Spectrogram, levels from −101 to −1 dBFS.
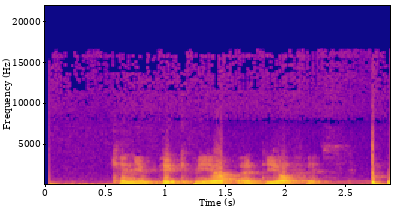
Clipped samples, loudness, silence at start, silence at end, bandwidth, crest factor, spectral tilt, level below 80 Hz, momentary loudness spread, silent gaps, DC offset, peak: under 0.1%; -16 LUFS; 0 s; 0 s; 10 kHz; 16 dB; -9.5 dB/octave; -36 dBFS; 13 LU; none; under 0.1%; 0 dBFS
